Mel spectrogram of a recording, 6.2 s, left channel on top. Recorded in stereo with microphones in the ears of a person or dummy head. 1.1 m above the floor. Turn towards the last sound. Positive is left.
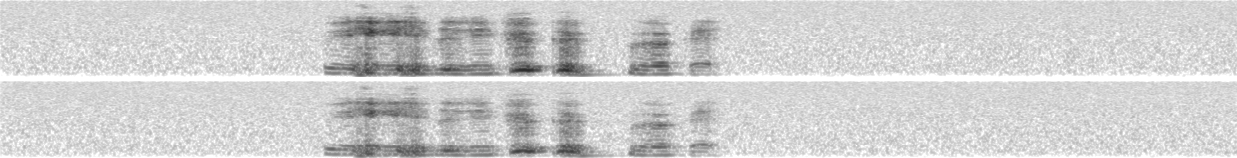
turn(degrees=20)  # may be behind; listen again after turning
